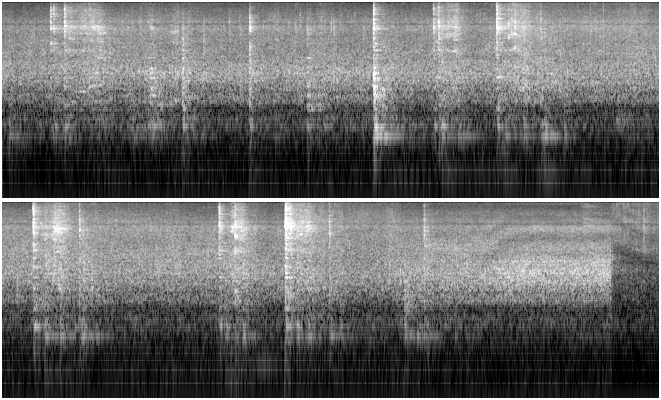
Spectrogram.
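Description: Pieces of boiled raw jackfruit frying with turmeric in oil in a metal kadai, sizzling steadily, while a metal spatula stirs them and scrapes against the pan with a sharp clink every second or two. The sizzle drops off suddenly just before the end.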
